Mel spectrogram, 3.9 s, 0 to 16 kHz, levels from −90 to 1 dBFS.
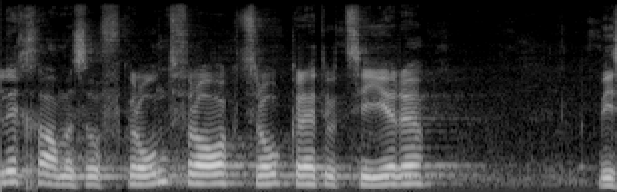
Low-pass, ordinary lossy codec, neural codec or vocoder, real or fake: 14.4 kHz; none; none; real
